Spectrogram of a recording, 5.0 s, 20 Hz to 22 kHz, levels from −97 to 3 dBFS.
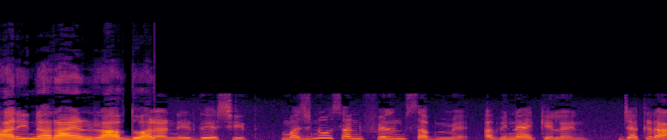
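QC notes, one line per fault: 1.16 to 5.01 s, input switched to a poorer device. At 1.16 s the speech abruptly loses its top end. Nothing remains above 7.1 kHz, so it sounds duller and boxier. The level falls by about 10 dB. A new background noise appears, roughly 35 dB under the speech. There is no gap at the change. The likely cause is a mid-recording switch to another microphone or a headset call profile, whose narrower band, different level and own noise persist to the end.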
